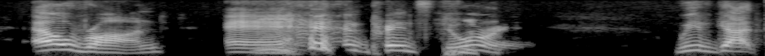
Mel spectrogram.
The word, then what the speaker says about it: Elrond: with uh uh uh eldron and uh yeah I keep saying his name wrong elrond and Prince Dorian we've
